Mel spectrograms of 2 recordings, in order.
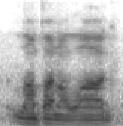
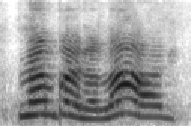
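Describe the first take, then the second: First: Said in the usual way. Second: Much higher, slow, goofy character voice; silly put-on voice. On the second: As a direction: ham up the phrase in a cartoonish high voice. Same phrase, silly put-on voice.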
